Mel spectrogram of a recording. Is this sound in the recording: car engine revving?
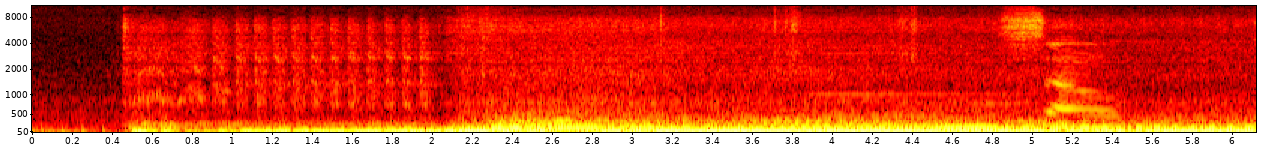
yes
